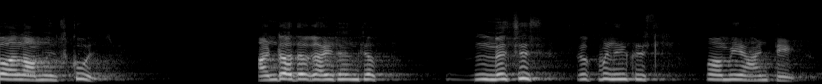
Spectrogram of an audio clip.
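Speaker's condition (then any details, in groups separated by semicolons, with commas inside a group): Cerebral palsy; hinders speech, sounds childlike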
